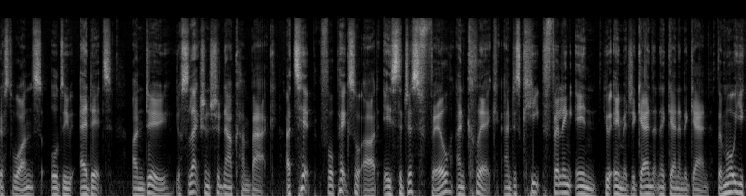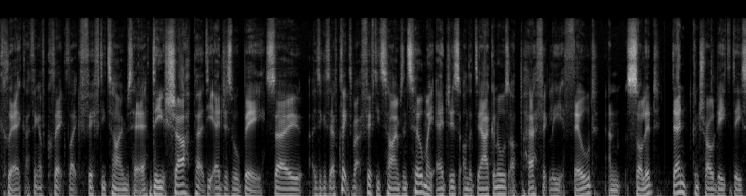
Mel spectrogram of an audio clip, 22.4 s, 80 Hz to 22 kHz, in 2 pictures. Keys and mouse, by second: 1.2 click, 6.1 click, 9.3 space, 9.4 click, 10.2 click, 12.7 click, 21.1 ctrl+d.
